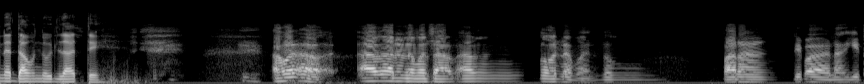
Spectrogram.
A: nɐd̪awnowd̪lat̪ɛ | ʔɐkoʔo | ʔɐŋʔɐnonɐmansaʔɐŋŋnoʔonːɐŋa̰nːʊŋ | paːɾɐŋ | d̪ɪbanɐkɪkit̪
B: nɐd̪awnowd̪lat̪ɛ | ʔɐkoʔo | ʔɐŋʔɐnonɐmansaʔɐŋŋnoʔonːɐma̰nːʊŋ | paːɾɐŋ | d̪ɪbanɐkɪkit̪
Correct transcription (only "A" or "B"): B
